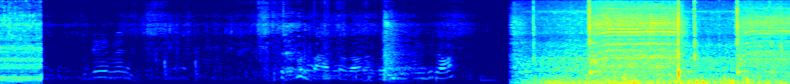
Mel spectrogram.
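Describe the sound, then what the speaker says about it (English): A self-designed logging motorbike hauling logs in rough terrain starts up after a quiet stretch with faint voices, its engine then running loud and close with a steady drone and a few sharp clicks. "This self-designed motorbike helps loggers move logs in hard-to-reach areas with ease."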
